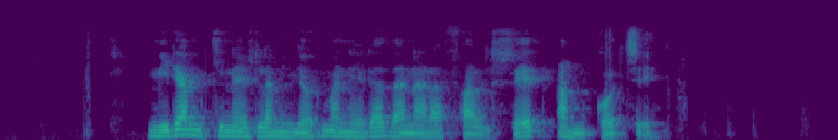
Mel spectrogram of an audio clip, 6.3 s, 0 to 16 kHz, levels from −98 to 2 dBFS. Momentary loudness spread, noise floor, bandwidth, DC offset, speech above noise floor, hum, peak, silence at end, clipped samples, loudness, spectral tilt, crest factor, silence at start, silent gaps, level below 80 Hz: 7 LU; under -90 dBFS; 7.6 kHz; under 0.1%; over 45 dB; none; -26 dBFS; 1.35 s; under 0.1%; -46 LUFS; -6.5 dB/octave; 20 dB; 1.1 s; none; -76 dBFS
